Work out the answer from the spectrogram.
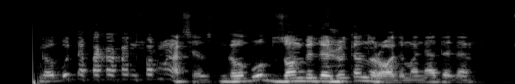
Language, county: Lithuanian, Šiauliai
